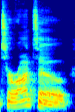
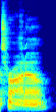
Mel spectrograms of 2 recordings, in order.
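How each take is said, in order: First: The second T is clearly pronounced. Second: The second T is dropped.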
